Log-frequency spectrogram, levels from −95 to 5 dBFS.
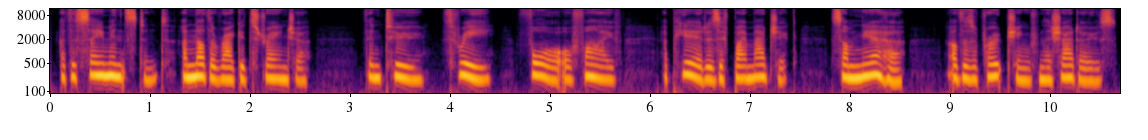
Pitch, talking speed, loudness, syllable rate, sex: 215 Hz, 145 wpm, -17 LUFS, 4.6 syllables/s, female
